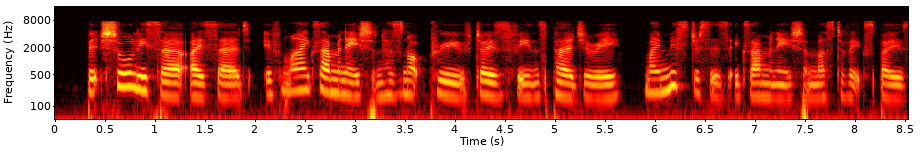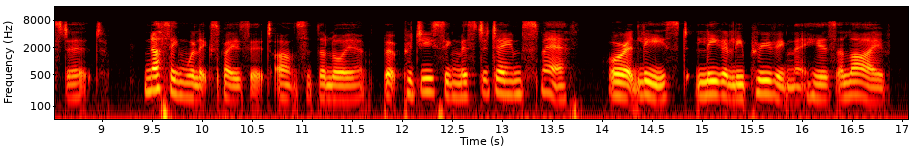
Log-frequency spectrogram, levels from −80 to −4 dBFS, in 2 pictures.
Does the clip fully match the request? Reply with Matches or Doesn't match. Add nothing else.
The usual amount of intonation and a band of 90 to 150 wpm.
Matches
